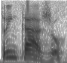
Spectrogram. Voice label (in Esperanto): "trinkajo", Esperanto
